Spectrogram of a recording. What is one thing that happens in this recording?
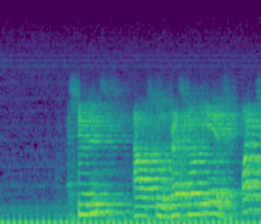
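A man speaks into a microphone in a loud, emphatic voice.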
